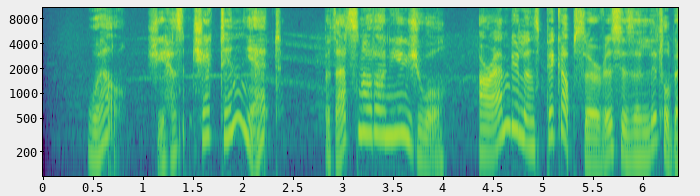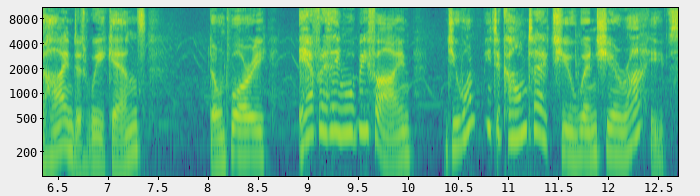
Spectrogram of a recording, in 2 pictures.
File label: Character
